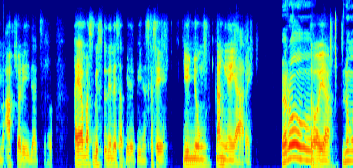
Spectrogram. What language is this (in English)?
Filipino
